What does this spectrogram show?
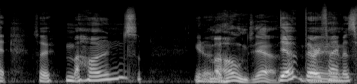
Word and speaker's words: Mahomes: So Mahomes, Mahomes, yeah. Yeah, very famous footballer. Very famous footballer. And his wife. And Taylor Swift and the wife, Brittany Mahomes, were hugging.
